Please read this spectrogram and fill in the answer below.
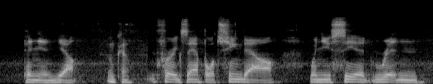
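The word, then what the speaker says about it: Qingdao: to a restaurant and you see an advertisement for chingow it will always say TS i n g t AO or Dao I can't I think d e AO I think Dao okay today it's spelled q i n Dao and for like dosm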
